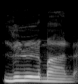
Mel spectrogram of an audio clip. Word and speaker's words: Lululemon: Are you familiar with the brand Lululemon, sometimes mispronounced Lululemon? – Lululemon. It's like yoga pants and stuff. – Yeah. – Cool. Nailed it.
